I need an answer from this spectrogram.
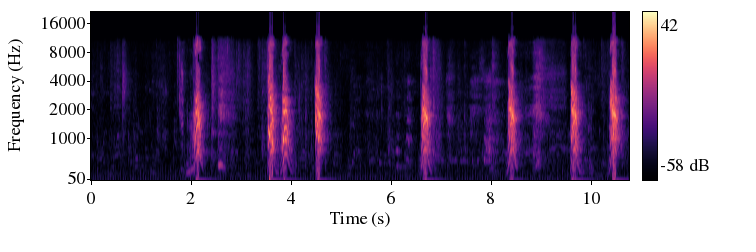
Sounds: pets, Animal, Whimper (dog), Bark, Dog

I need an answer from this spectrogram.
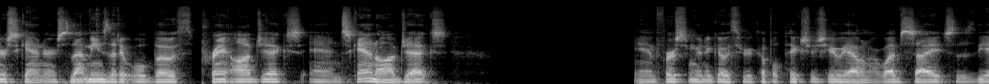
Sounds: Speech

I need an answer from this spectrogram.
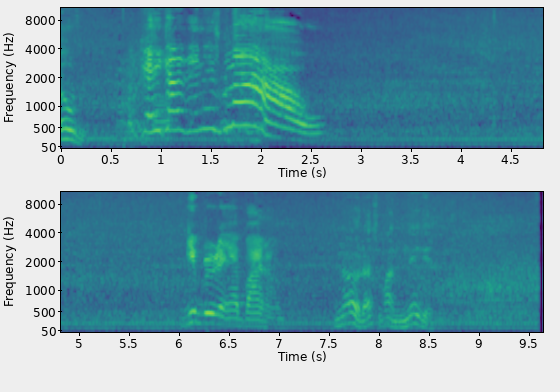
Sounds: Speech

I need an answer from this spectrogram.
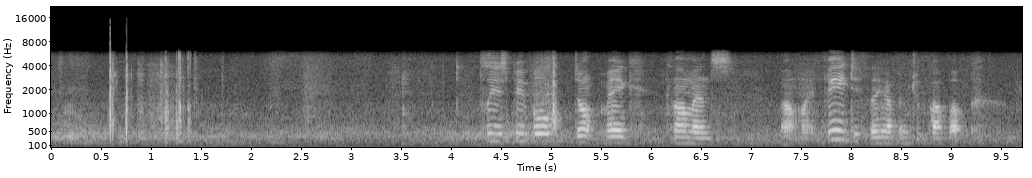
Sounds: Speech

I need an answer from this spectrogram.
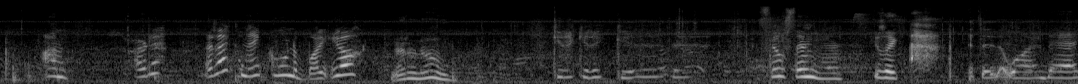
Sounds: Speech, outside, rural or natural

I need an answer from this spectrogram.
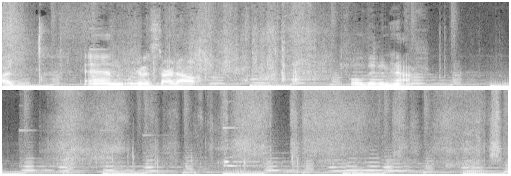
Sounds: Music, Speech

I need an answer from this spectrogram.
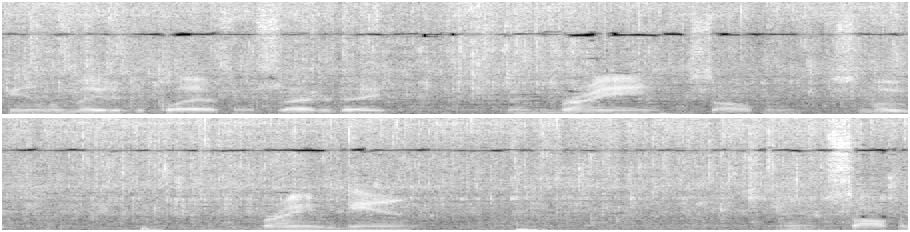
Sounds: faucet, Water, Bathtub (filling or washing)

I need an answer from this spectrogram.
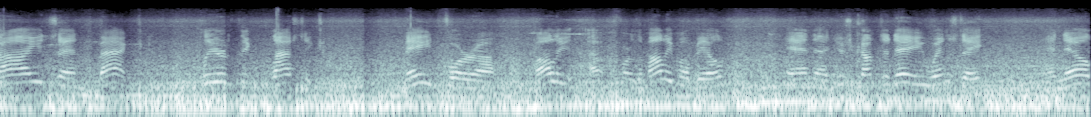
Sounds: Speech

